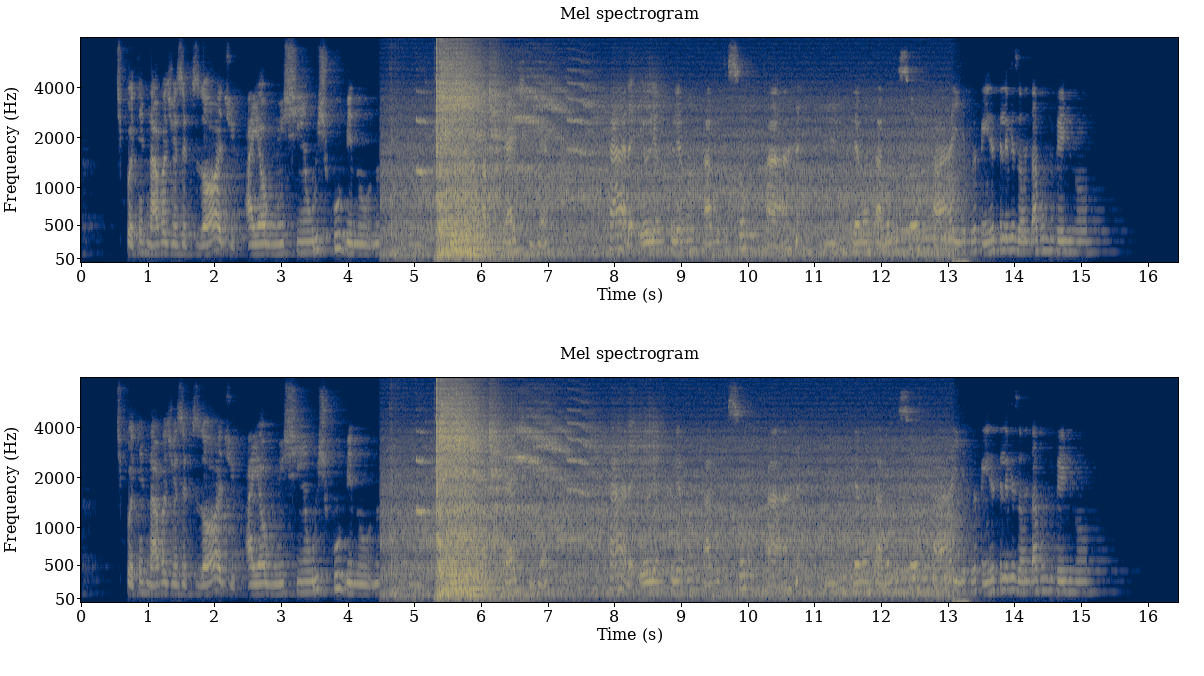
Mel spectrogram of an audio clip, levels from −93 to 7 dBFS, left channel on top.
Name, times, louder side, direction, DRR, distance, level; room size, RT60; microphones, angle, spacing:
voice 1, 0.5-4.5 4.8-7.1 7.9-15.1, left 2 dB, 25° left, 7 dB, 2.2 m, -31 dB
Slam, 4.5-13.1, right 1 dB, 5° right, 4.8 m, -25 dB
28.0 x 17.5 x 10.0 m, 1.0 s
head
